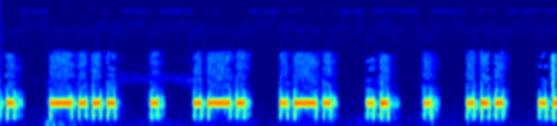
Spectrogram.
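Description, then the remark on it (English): A steady, fairly loud tone keyed on and off in quick groups of short and longer beeps, a continuous run of Morse code with brief gaps between letters and no voices. “Well, Morse code.”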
